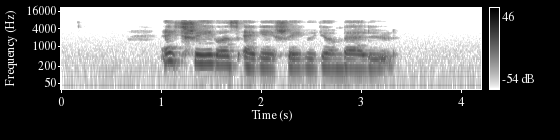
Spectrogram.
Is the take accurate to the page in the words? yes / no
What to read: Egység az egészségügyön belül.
yes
